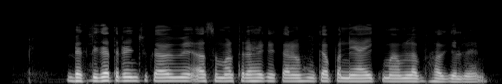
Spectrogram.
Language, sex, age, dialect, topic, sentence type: Maithili, male, 60-100, Southern/Standard, banking, statement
